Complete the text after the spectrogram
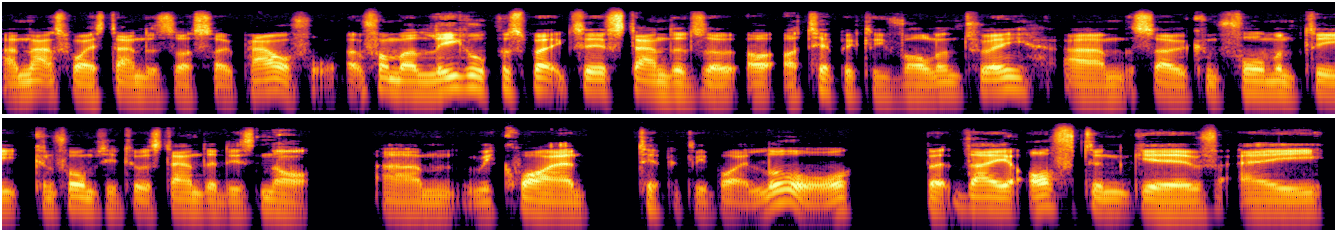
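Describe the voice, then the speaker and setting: A British man gives explanatory answers as an interview guest. His voice is low and relaxed, recorded dry and close. He talks in a measured way, sometimes doubling back on words. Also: no echo. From United Kingdom. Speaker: technical director, interview guest.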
